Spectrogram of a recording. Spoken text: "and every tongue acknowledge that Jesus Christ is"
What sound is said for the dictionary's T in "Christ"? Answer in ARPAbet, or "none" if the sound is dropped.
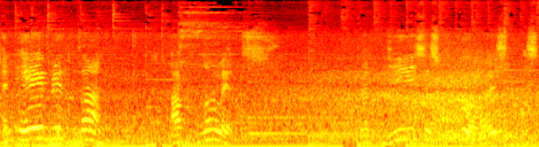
none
